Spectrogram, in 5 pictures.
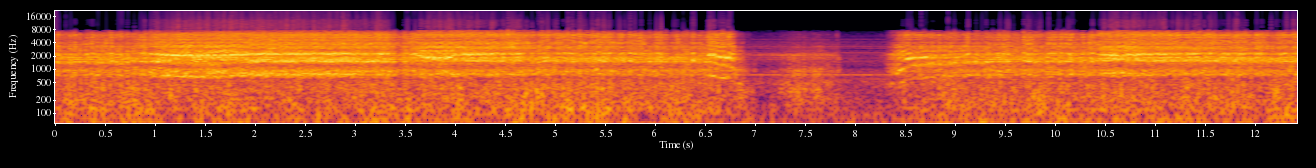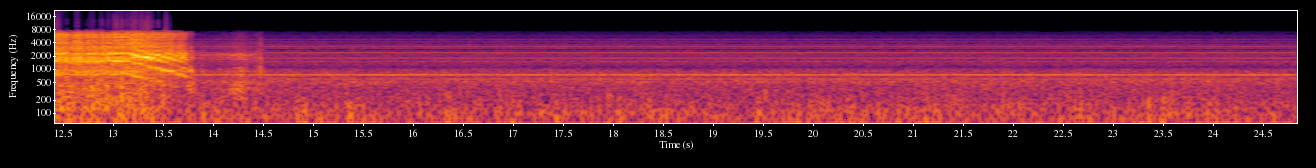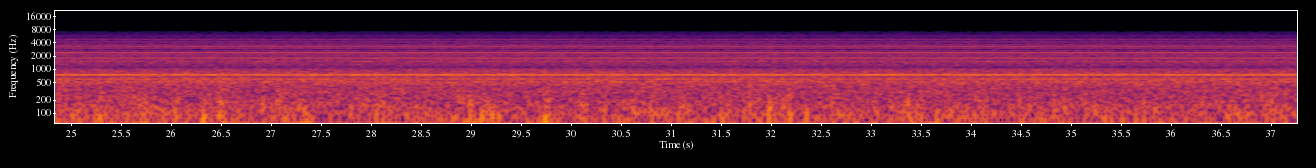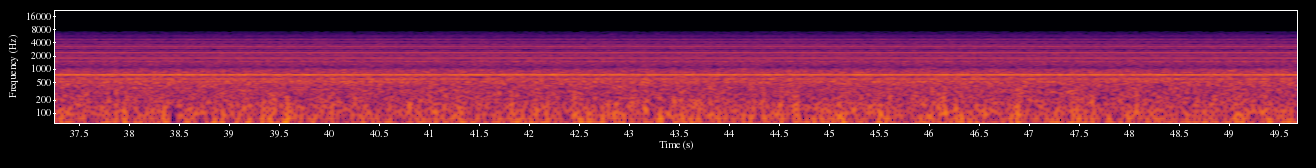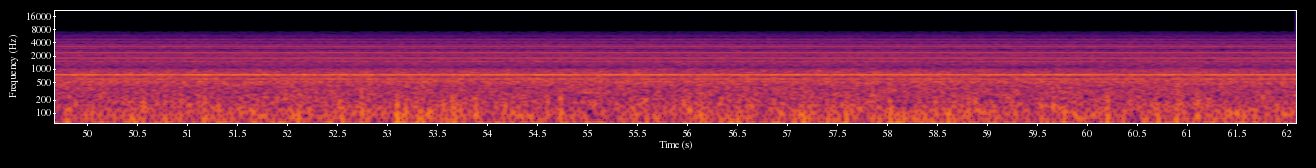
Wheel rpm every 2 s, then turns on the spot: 200, 200, 200, 80, 150, 200, 120, 0, 0, 0, 0, 0, 0, 0, 0, 0, 0, 0, 0, 0, 0, 0, 0, 0, 0, 0, 0, 0, 0, 0, 0.
6-8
